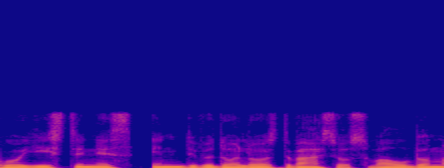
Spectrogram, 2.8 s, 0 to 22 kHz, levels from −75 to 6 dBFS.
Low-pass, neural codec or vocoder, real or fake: 7.2 kHz; codec, 16 kHz, 1 kbps, X-Codec, WavLM features, trained on Multilingual LibriSpeech; fake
